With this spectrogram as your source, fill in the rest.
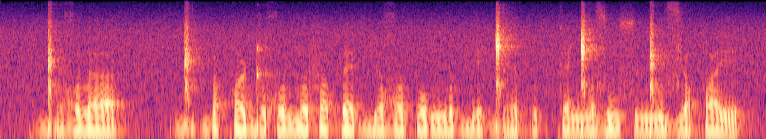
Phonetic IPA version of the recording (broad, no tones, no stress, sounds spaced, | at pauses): ɡ͡ǁ o ʁʷ ɐ l ɐ | ɡ͡ǁ ʏ ɡ͡b ʏ qʷ e ɖ ʏ χʷ ɐ m ə f ɐ p ɛ ɡ͡b e ʁʷ ɛ p o ŋ͡m ə ɡ͡b e ɡ͡ǁ ɛ p ʏ kː ɛ ŋ͡ǁ ɤ z u sʷ ɘ ŋ͡ǁ u zʲ u qʷ e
